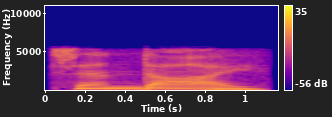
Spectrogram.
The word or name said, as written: Sendai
